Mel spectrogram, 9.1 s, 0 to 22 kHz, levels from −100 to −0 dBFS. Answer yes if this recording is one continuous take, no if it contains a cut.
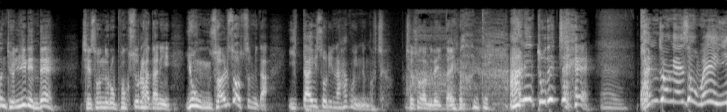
yes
